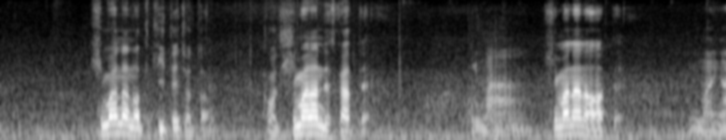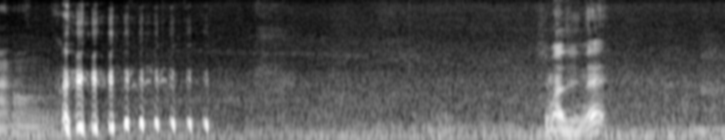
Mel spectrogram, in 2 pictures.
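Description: A middle-aged man speaks casually, close to the microphone.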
